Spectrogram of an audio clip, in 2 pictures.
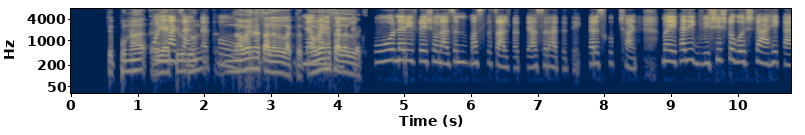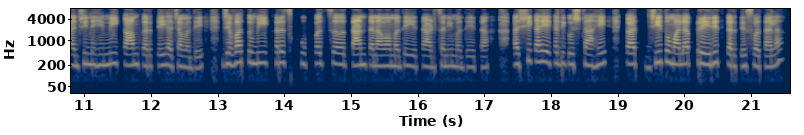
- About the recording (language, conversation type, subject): Marathi, podcast, स्वतःला सतत प्रेरित ठेवण्यासाठी तुम्ही काय करता?
- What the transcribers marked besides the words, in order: in English: "रिएक्टिव्हेट"; in English: "रिफ्रेश"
